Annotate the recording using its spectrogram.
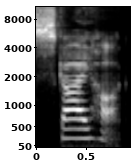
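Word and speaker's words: Scáthach: Scathatch is Skyhawk.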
